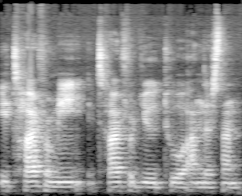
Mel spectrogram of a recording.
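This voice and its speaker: A man with a non-native accent speaks in a very deep, low voice. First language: not English. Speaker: podcast host. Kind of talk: solo podcast monologue. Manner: halting, with fillers.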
